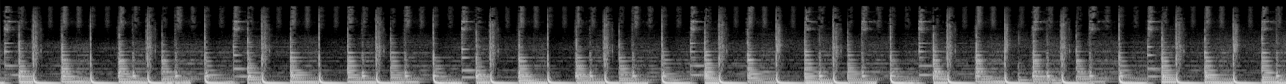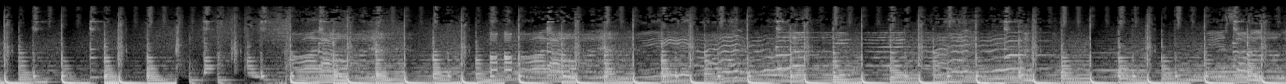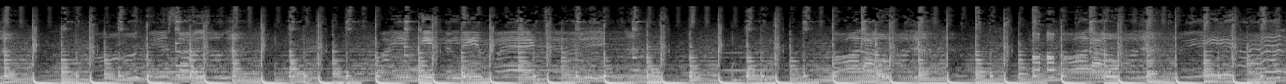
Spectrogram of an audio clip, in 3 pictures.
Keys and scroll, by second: 30.8 space.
